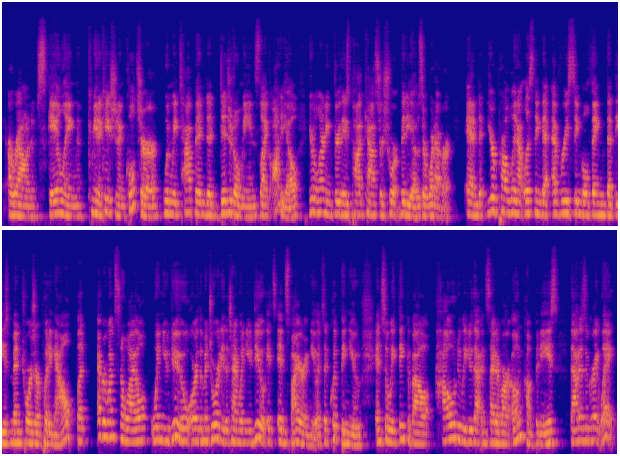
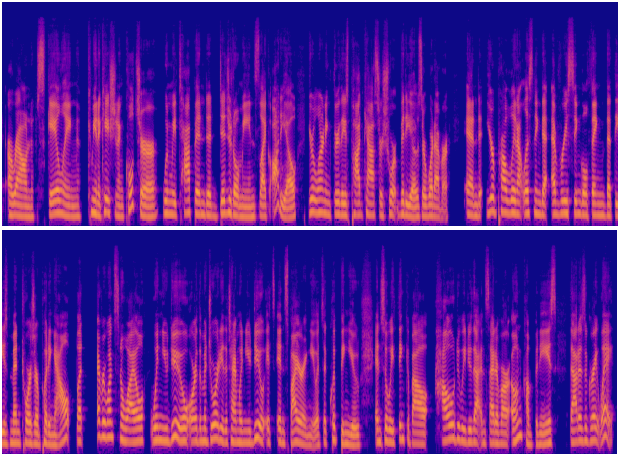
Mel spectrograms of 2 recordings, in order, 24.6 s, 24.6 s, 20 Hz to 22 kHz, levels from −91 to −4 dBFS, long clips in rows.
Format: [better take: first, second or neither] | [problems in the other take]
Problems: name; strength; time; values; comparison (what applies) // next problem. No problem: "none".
second | off-mic speech; far // room echo; very slight; dies away in 0.2 s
